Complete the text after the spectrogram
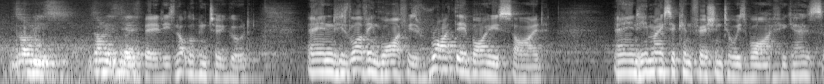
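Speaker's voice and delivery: normal talking voice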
